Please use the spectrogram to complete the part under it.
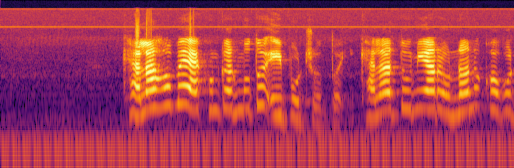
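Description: A young woman reads out the news clearly into a microphone.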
